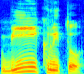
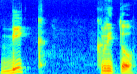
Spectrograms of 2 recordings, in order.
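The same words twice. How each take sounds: First: The i is lengthened and the k is single. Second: The k is doubled after a short i. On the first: The speaker calls it right. "এই ইটাকে একটু টানবো" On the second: The speaker calls it wrong. "কয়ের সাথে আর একটা ক যুক্ত করে দিলাম"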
